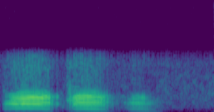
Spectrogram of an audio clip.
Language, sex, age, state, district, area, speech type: Assamese, male, 60+, Assam, Darrang, rural, conversation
